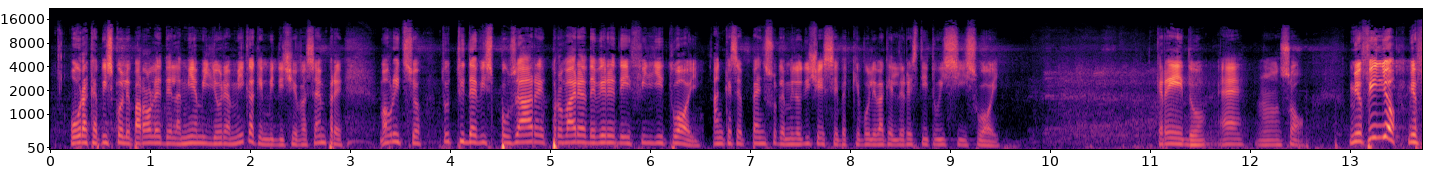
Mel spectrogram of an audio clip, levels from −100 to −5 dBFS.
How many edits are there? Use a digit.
1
